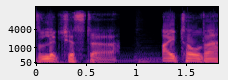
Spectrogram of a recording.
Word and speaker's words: Leicester Square: sing so long to Leicester Square is licha stir I told her how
